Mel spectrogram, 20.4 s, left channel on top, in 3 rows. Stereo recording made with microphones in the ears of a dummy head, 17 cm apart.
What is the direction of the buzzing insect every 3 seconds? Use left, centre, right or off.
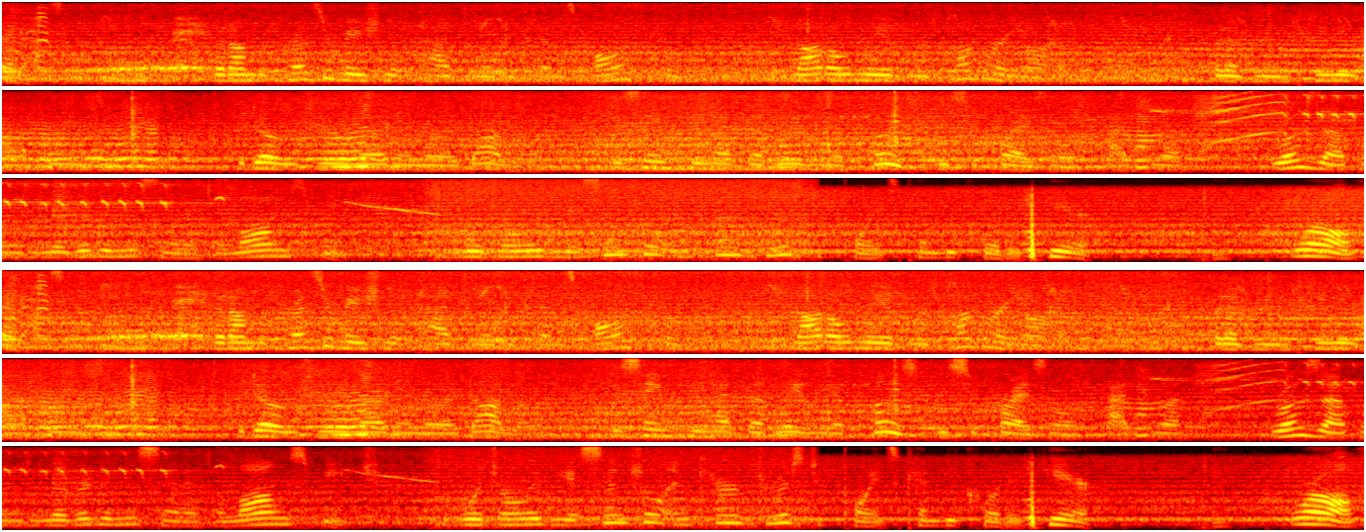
right, right, right, centre, left, left, left.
